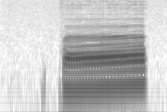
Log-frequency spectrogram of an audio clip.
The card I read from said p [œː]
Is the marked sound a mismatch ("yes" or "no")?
no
